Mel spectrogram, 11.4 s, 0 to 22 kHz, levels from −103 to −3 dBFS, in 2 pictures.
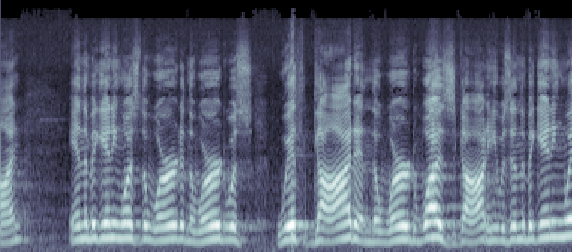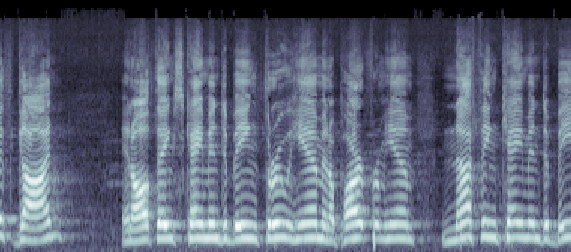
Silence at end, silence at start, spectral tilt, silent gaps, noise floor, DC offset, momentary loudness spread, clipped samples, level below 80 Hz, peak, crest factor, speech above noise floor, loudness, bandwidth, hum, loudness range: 0 s; 0 s; -4 dB/octave; none; -52 dBFS; under 0.1%; 10 LU; under 0.1%; -62 dBFS; 0 dBFS; 16 dB; 36 dB; -16 LUFS; 14.5 kHz; none; 2 LU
